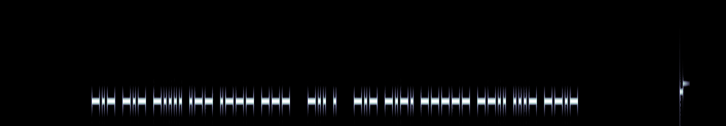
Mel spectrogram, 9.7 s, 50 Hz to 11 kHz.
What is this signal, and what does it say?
Morse code, heard as a keyed tone, about 34 wpm, 700 Hz. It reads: KK6WJO DE KC0ZVQ
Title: USA Callsign DE Callsign 35wpm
